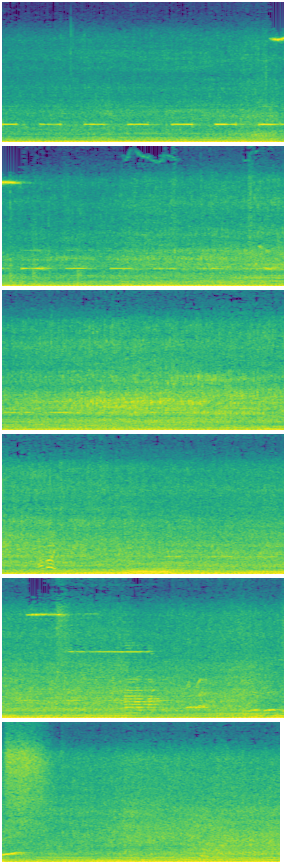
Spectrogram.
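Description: Fire rescue truck backing up: its reverse alarm beeps evenly over the steady low rumble of its diesel engine, and the beeping stops about ten seconds in while the engine keeps running.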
